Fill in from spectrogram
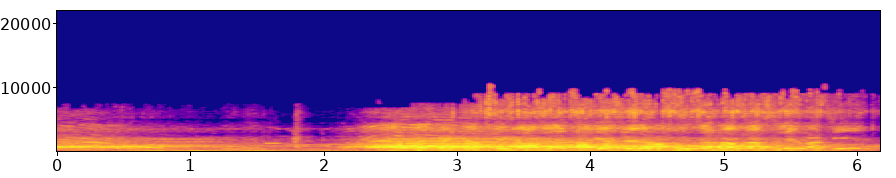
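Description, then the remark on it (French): A biathlon crowd murmurs steadily, then at about two seconds swells into a loud, sustained roar of cheering and hurrahs as a shot hits the target, holding for several seconds before easing slightly. “À chaque balle dans la cible, le public lance des hurrahs.”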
